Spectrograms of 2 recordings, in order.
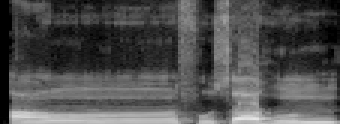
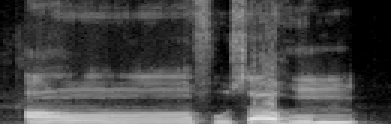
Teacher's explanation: نون ساکن کے بعد حروف اخفا میں سے فا ہے تو ہم اسے کیا کریں گے، آواز کو چھپا کر پڑھیں گے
